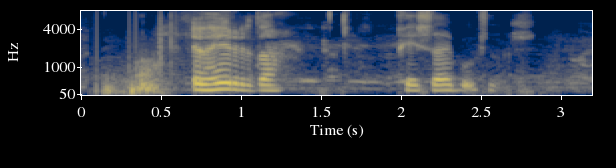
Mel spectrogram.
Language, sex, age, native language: Icelandic, male, 18-19, Icelandic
